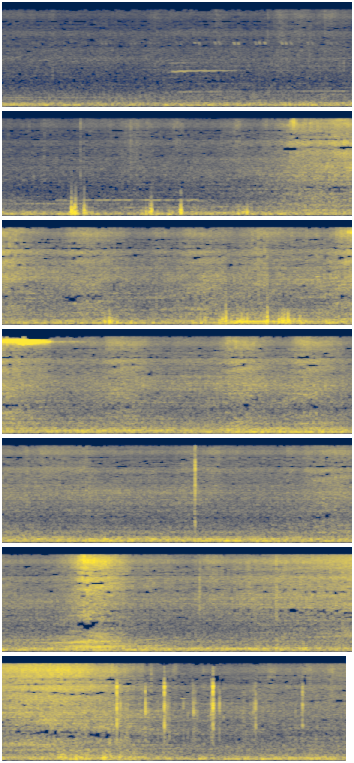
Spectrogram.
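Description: Steady engine and road noise heard from inside a moving car, with other vehicles swelling past twice. A few sharp knocks about six seconds in.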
